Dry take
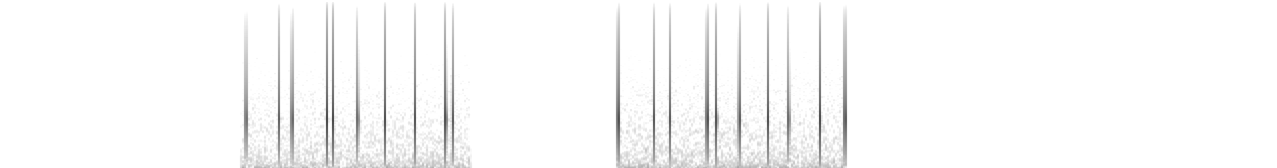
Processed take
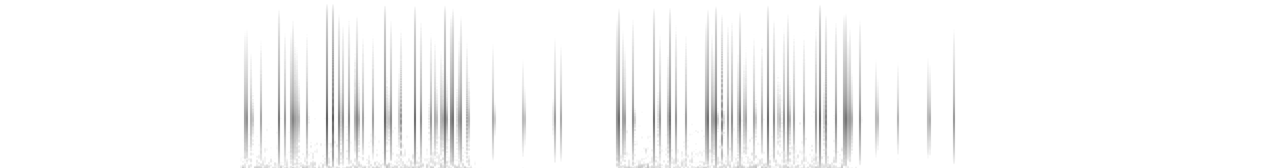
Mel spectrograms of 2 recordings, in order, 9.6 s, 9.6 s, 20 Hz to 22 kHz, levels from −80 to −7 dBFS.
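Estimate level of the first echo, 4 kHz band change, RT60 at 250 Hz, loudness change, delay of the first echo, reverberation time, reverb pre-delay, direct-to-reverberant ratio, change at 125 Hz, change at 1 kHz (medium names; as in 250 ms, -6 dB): -10.5 dB, -7.5 dB, no reverb, -7.5 dB, 43 ms, no reverb, no reverb, no reverb, no reading, -7.5 dB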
